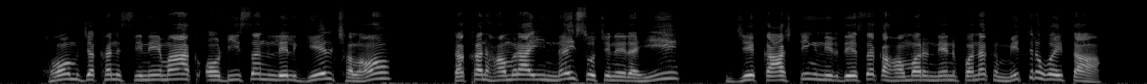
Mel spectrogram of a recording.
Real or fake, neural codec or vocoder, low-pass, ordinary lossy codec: real; none; 14.4 kHz; Opus, 16 kbps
